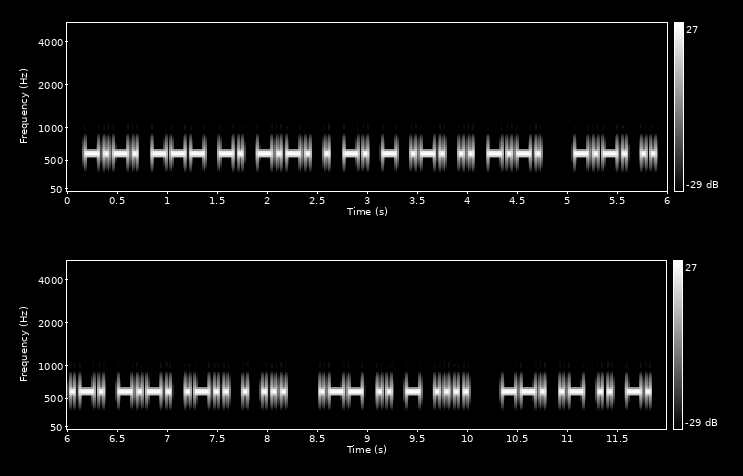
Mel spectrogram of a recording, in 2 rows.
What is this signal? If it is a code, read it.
Morse code, heard as a keyed tone, about 25 wpm, 600 Hz. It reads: CONCENTRIC CIRCLES WITH GAIN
